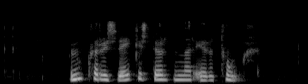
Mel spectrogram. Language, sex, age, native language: Icelandic, female, 40-49, Icelandic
